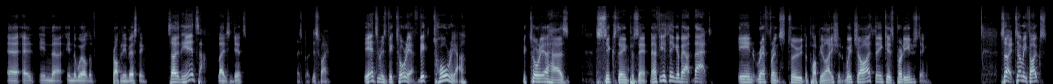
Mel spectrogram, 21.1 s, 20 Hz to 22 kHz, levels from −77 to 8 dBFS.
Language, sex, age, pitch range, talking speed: English, male, 30-49, 110-155 Hz, 140 wpm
